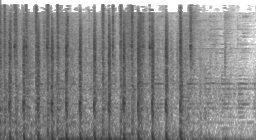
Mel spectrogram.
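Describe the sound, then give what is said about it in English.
A chain gun fires a loud, rapid stream of evenly spaced shots in one sustained burst that cuts off abruptly near the end. “The chain gun is tearing through us.”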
